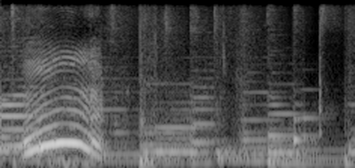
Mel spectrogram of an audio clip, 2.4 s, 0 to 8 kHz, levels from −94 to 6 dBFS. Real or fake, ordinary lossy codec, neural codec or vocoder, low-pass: fake; none; codec, 16 kHz, 1 kbps, X-Codec, HuBERT features, trained on balanced general audio; 7.2 kHz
